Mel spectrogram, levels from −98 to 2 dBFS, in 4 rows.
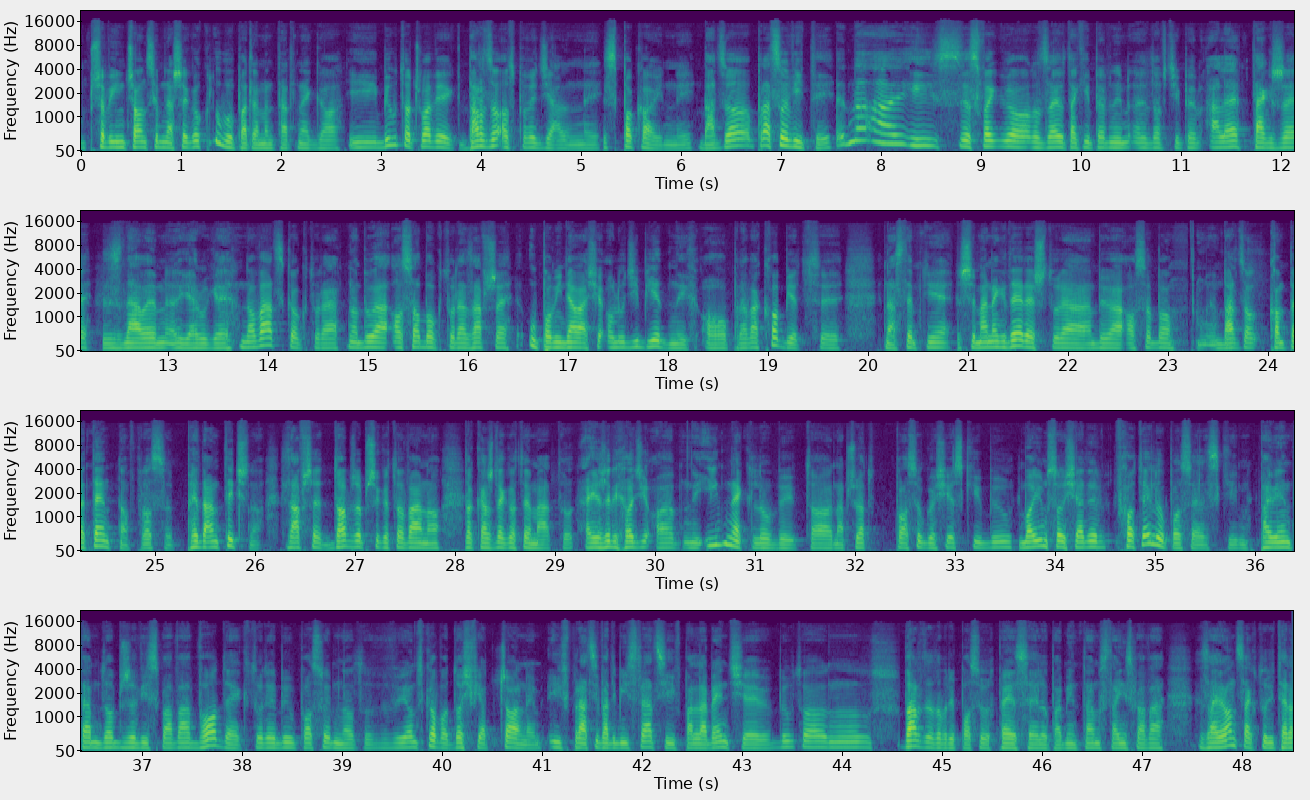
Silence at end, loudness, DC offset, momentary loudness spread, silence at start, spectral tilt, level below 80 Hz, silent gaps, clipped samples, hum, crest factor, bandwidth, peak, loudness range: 0 s; -25 LUFS; under 0.1%; 9 LU; 0 s; -5 dB/octave; -52 dBFS; none; under 0.1%; none; 22 dB; 16 kHz; -2 dBFS; 2 LU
